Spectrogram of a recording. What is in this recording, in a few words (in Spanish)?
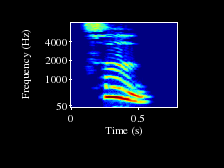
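"次", chino mandarin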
